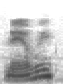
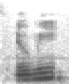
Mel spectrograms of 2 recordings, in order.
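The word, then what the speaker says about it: Noomi: interview questions with fast bender and uh God Naomi is that the correct pronunciation numi oh God that's things I said saying I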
